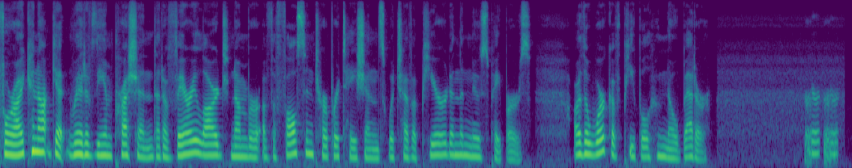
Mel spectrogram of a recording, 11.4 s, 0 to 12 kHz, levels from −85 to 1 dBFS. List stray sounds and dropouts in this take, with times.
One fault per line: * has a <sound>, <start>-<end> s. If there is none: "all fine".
* has a laugh, 10.7-11.2 s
